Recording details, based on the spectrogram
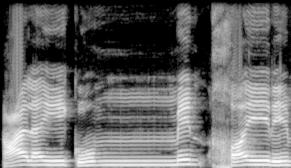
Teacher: علیکم من، میم ساکن کے بعد دوسری میم ہے جو مشدد ہے تو کاف کو میم کے ساتھ ملانا ہے، میم میں غنہ کریں گے، آواز ناک میں چھپائیں گے، میم کو نون کے ساتھ ملانا ہے۔ نون ساکن کے بعد خا ہے، حروف حلقی ہے تو نون ساکن پر غنہ نہیں کریں گے، آواز ناک میں نہیں چھپائیں گے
